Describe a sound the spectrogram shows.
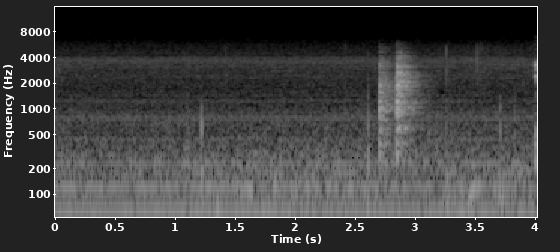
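A glass bottle is set down on a hard surface with a light knock.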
